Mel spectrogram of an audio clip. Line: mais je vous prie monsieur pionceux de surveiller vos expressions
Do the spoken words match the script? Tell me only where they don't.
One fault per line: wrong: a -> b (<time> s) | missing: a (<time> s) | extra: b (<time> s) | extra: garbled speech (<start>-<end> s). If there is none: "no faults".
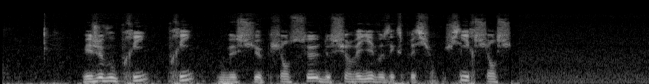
extra: prie (1.6 s)
extra: garbled speech (4.4-5.1 s)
